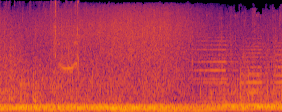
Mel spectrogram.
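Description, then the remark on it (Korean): Steady, dense rainfall at night, in a film's opening scene, hisses without a break, a broad wash of noise with a heavy low rumble underneath. No voices are heard. “영화는 비오는 밤 심상치 않은 망치질 소리와 그것을 지켜보는 한 사람의 시선을 보여주면서 시작합니다.”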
